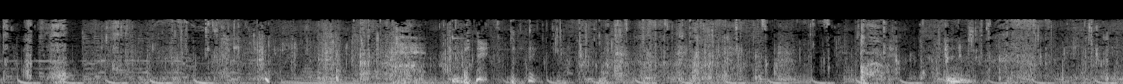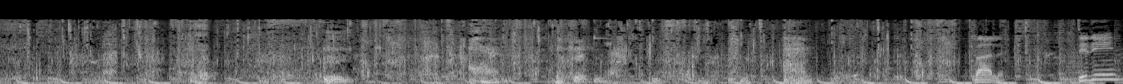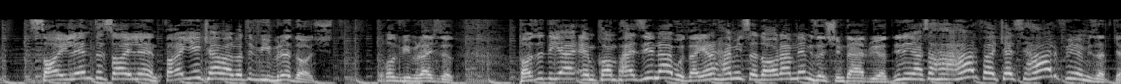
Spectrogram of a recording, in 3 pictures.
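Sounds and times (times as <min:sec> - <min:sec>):
loud noisy eating: 0:00.0 - 0:23.4
speech: 0:21.0 - 0:21.4, 0:22.0 - 0:25.7, 0:26.3 - 0:33.6.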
